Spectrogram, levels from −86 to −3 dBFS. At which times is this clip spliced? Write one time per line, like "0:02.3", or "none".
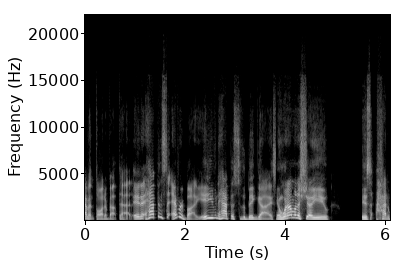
0:00.9
0:03.7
